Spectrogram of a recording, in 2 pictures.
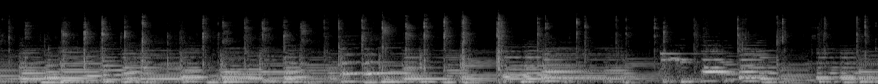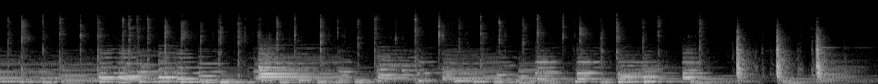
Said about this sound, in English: Knocking on my clock knocker. Who might it be?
